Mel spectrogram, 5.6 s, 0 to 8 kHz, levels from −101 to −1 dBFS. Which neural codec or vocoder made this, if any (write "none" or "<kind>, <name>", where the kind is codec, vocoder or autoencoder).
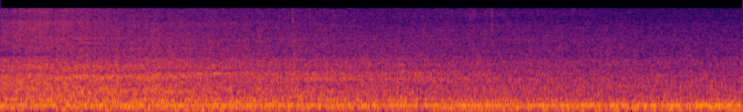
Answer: vocoder, Vocos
